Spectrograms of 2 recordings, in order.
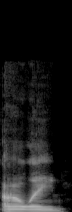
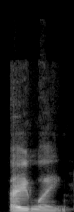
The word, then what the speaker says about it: Aileen: Yeah, it was Eileen. Some people say Eileen, some people say Aileen. I'd say Eileen. Okay. Which of the following killers ultimately turned him or herself in? Eileen Wuornos, John Scripps, Edmund Kemper, or Ted Bundy?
